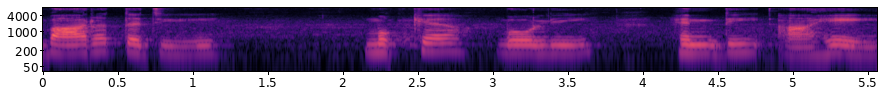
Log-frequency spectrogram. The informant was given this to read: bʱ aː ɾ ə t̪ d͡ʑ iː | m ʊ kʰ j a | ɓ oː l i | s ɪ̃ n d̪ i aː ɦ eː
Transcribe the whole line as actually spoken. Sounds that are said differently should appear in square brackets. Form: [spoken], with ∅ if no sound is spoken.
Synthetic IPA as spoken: bʱ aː ɾ ə t̪ d͡ʑ iː | m ʊ kʰ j [ə] | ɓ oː l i | [h] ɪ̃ n d̪ i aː ɦ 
